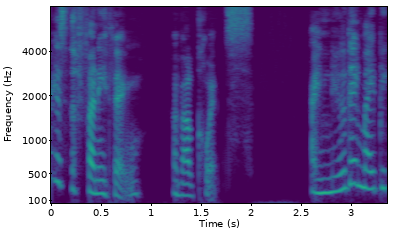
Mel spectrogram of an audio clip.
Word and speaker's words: Quince: Quince, it rhymes with Prince, which I love because I am a huge Prince fan and also a very big Quince fan.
